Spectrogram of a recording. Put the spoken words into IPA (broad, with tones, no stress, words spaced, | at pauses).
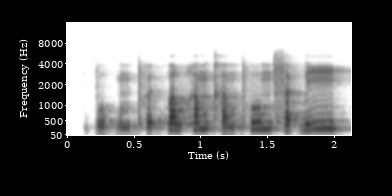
puː˨k̚ ɐ˨m pʰɵ˨˥t̚pɐ˥w hɐ˥mkʰɐ˨mpʰuː˥m sɐ˧k̚liː˥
